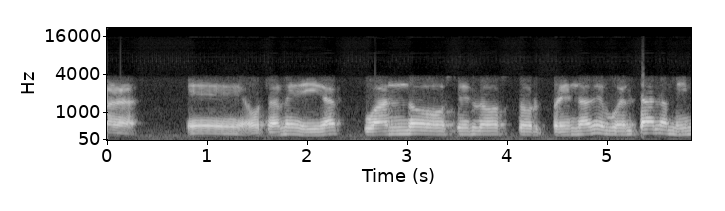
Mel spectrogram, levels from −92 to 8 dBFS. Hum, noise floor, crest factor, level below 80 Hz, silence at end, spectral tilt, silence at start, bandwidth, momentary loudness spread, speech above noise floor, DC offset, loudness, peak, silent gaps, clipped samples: none; -48 dBFS; 14 dB; -58 dBFS; 0 s; -6 dB/octave; 0 s; 4.3 kHz; 5 LU; 33 dB; under 0.1%; -15 LUFS; 0 dBFS; none; under 0.1%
